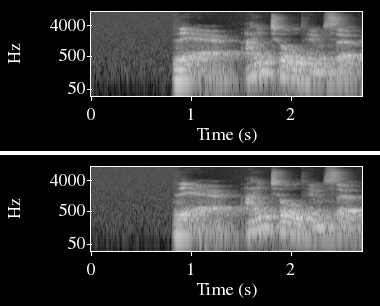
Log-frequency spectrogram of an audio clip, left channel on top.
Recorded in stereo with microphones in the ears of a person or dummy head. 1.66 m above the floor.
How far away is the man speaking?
About 1.4 m.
